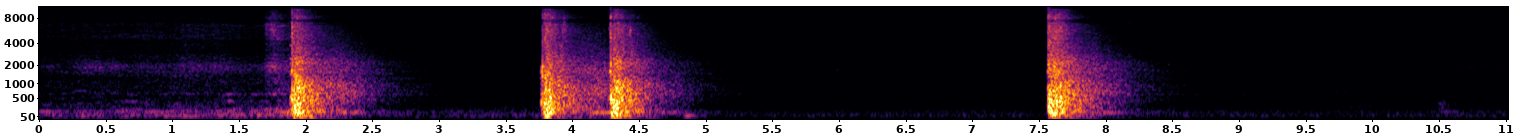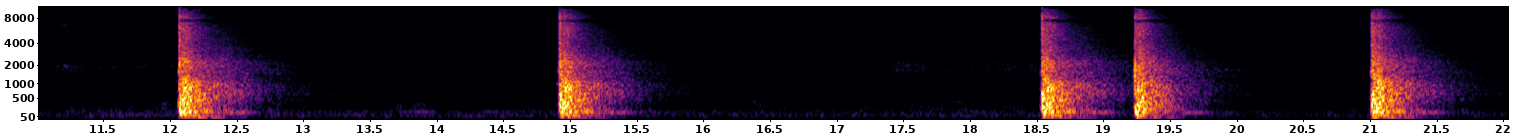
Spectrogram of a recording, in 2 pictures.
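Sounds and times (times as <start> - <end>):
gunshots ringing indoors: 1.7 - 3.0, 3.8 - 5.4, 7.5 - 8.6, 12.0 - 13.1, 14.9 - 15.9, 18.4 - 20.2, 21.0 - 22.0.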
